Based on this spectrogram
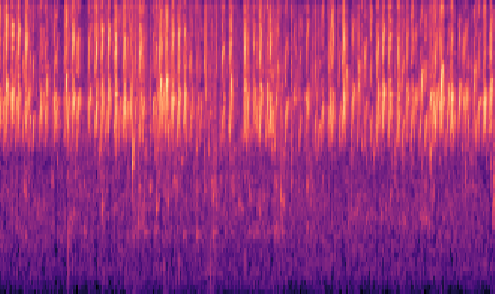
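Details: Female European goldfinch call to set males singing: loud, busy, high-pitched twittering and tinkling chirps, nearly unbroken, with short dips between flurries.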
